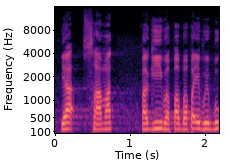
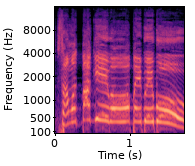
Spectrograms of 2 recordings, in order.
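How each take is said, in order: First: It is said in a calm, ordinary way. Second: It is said loudly like a hype host.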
